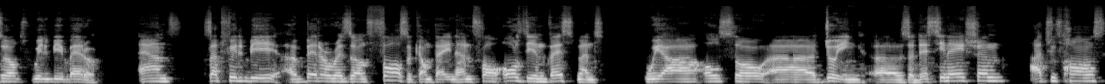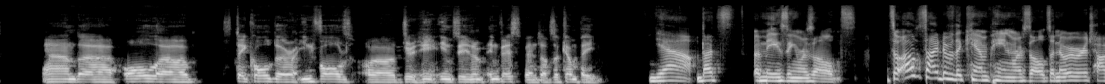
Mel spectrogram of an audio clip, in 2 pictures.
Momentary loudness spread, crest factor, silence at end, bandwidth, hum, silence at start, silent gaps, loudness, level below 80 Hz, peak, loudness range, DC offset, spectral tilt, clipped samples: 6 LU; 10 dB; 0 s; 17 kHz; none; 0 s; 19.76-19.92 s; -14 LUFS; -50 dBFS; -4 dBFS; 2 LU; under 0.1%; -5.5 dB/octave; under 0.1%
